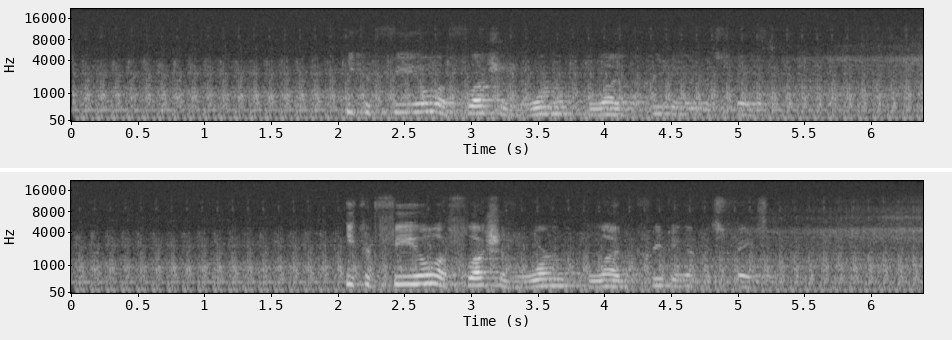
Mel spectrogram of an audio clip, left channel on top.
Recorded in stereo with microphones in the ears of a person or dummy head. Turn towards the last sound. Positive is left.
turn(degrees=-30)  # may be behind; listen again after turning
